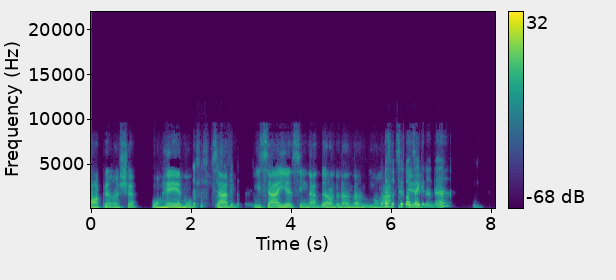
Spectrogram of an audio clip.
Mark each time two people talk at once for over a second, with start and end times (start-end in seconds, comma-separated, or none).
5.1-6.7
